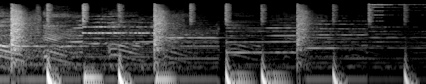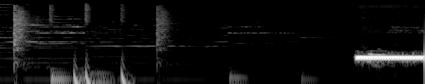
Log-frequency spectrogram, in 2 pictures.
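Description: A quick run of punchy telephone dialing beeps that form an almost tune-like pattern and gradually fade, then a brief pause before a steady, continuous ringing tone starts.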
